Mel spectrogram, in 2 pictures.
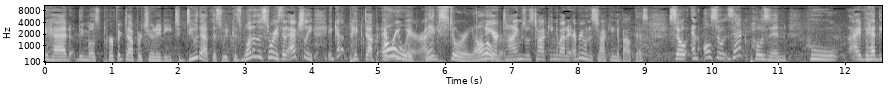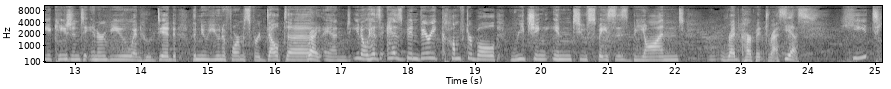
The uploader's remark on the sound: Live at General Store of Minnetonka for Mother's Day weekend.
